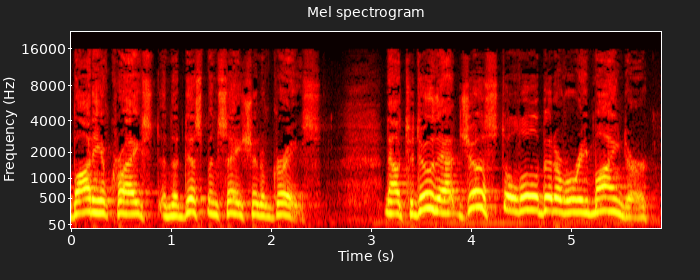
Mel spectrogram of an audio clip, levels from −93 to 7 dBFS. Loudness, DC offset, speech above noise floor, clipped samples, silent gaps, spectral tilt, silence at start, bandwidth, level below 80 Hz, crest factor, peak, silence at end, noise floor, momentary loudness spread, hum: -18 LUFS; under 0.1%; 29 dB; under 0.1%; none; -6.5 dB/octave; 0 s; 16 kHz; -54 dBFS; 12 dB; -6 dBFS; 0.1 s; -47 dBFS; 8 LU; none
